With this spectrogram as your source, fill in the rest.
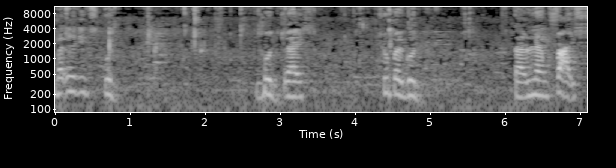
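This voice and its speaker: A woman's voice: lowish voice, steady tone, takes it slowly, poor audio. Filipino woman, home vlogger; coaxing, playful delivery, leisurely pace, light background noise. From Philippines. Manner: playful, coaxing, prompting others. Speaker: vlogger filming a food tasting. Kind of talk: casual home vlog. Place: home kitchen.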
